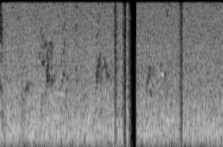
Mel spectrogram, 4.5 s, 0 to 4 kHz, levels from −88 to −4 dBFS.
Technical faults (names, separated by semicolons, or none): speech suppressed in double talk; repeated stalls (stutter); short stall from a late packet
